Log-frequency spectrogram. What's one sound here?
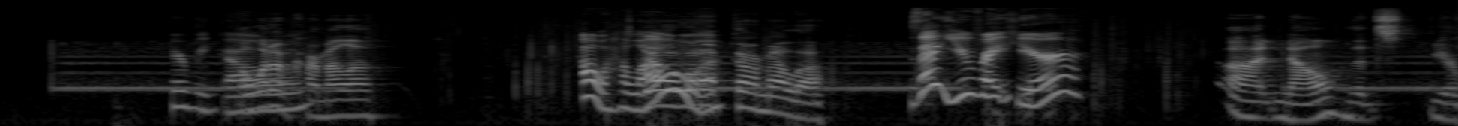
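A young woman talks on a phone.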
